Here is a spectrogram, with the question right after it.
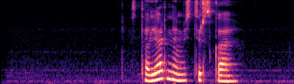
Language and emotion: Russian, neutral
